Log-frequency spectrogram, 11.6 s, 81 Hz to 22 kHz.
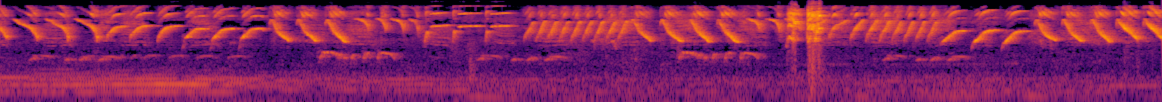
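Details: Vigorous F1 canary singing continuously: rapid repeated high swept notes in rolling tours, low buzzy warbled phrases recurring, a sharp click near the middle.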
